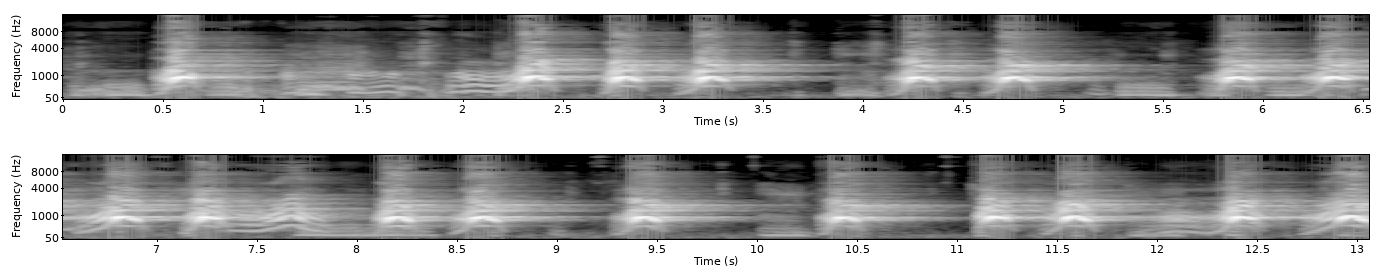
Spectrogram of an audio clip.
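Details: Mini Australian Shepherd, a pet dog that barks and talks constantly, giving loud sharp barks in quick bursts of two to four with brief pauses, plus a few softer whining, talking sounds between the bursts.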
